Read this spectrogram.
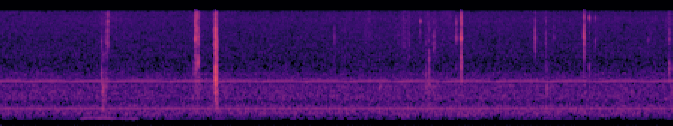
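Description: A glue gun clicks and taps against fabric.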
